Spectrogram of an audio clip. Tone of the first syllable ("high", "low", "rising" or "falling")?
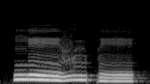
falling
